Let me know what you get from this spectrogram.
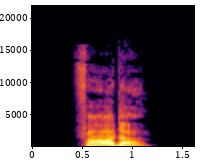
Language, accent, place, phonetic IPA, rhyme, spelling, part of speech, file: German, Germany, Berlin, [ˈfaːdɐ], -aːdɐ, fader, adjective, De-fader.ogg
- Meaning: 1. comparative degree of fade 2. inflection of fade: strong/mixed nominative masculine singular 3. inflection of fade: strong genitive/dative feminine singular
